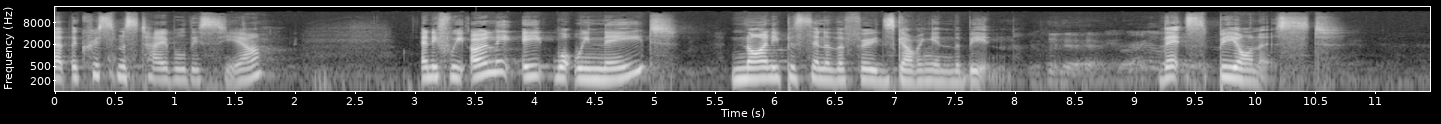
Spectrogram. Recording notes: Theme Sunday. LIVE at Echo Church.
